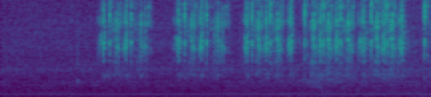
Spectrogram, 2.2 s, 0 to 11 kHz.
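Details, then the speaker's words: Technics SL-B30 turntable motor: steady low hum with quick dry clicking about twice per second, an intermittent tapping inside the motor that stops when light finger pressure is applied to the motor; motor could not be disassembled, playback unaffected. "if I push a little bit down here clicking goes away so I'm just applying a little bit of pressure with my with my finger right there clicking goes away"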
